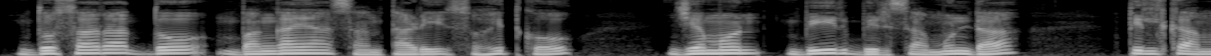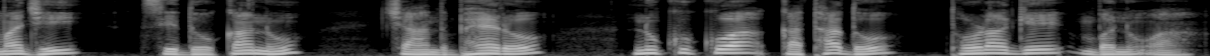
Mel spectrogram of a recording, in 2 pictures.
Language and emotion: Santali, neutral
